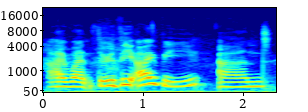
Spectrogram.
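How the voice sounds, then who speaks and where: Young female podcast member from Korea, average pitch, relaxed conversational introduction. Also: slow, very noisy. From Korea and Dubai. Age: young adult. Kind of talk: casual self-introduction.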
